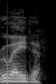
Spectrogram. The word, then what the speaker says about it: Ueda: The next one is Ayase Ueda or Ueda. When I checked pronunciations, they said it was Ueda. FIFA called him Ueda.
